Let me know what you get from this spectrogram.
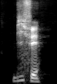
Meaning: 1. to cross out, strike through 2. to cancel, annul
- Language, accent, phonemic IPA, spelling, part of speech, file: French, France, /bi.fe/, biffer, verb, LL-Q150 (fra)-biffer.wav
